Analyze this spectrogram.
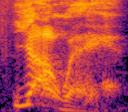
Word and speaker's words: Yahweh: Yahweh.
